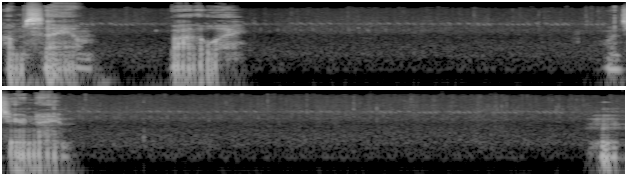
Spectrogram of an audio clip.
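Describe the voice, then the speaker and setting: A man playing a guarded, world-weary vampire in an intimate audio roleplay, with a Southern US accent and a breathy, gravelly drawl, speaking in measured, hushed phrases. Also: lightly acted. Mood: calm, wary. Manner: measured, hushed, plain-spoken with deliberate pauses. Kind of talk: intimate audio roleplay acting addressed to the listener.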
